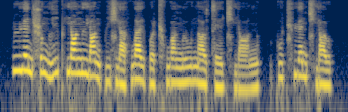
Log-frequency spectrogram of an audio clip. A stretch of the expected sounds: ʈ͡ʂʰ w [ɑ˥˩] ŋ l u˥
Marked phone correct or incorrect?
incorrect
